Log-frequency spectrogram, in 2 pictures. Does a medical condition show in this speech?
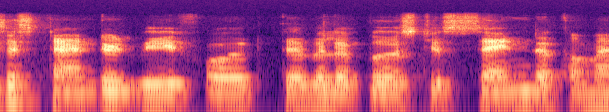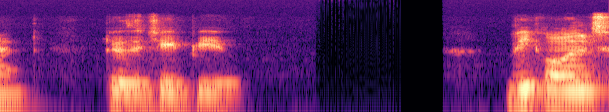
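No.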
